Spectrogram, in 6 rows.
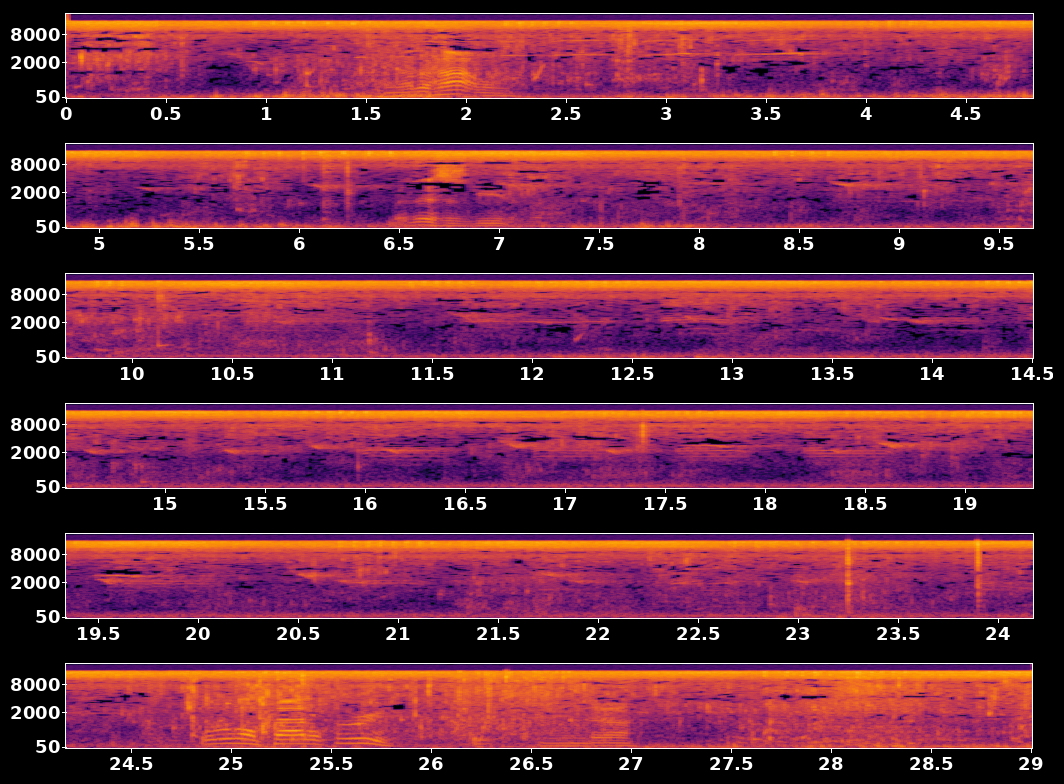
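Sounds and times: bird calling: 1.6 - 4.1.

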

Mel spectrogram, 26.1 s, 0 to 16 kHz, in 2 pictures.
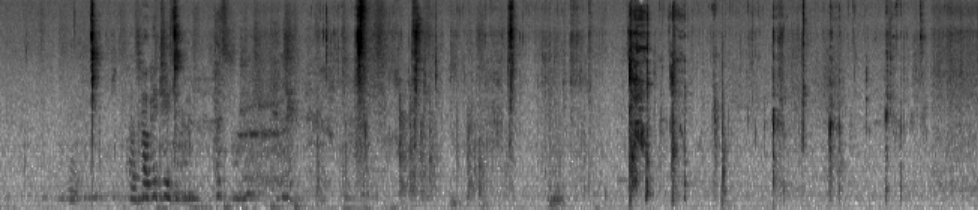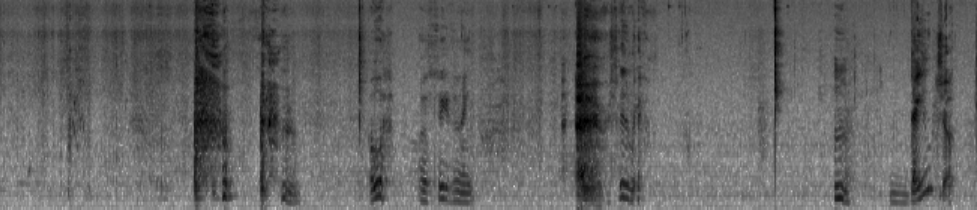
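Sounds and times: woman coughing: 8.4 - 9.2, 15.6 - 17.0, 20.6 - 21.2
wet mouth and eating clicks: 23.3 - 23.7.

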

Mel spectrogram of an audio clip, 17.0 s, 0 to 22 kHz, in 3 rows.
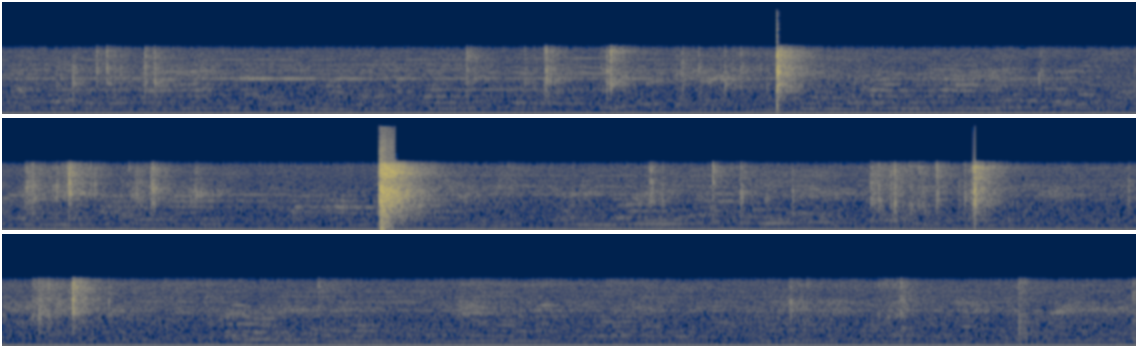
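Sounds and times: plastic pistol clicks: 2.7 - 4.1, 7.6 - 7.9, 10.0 - 10.7
sharp loud snap: 7.6 - 7.9.

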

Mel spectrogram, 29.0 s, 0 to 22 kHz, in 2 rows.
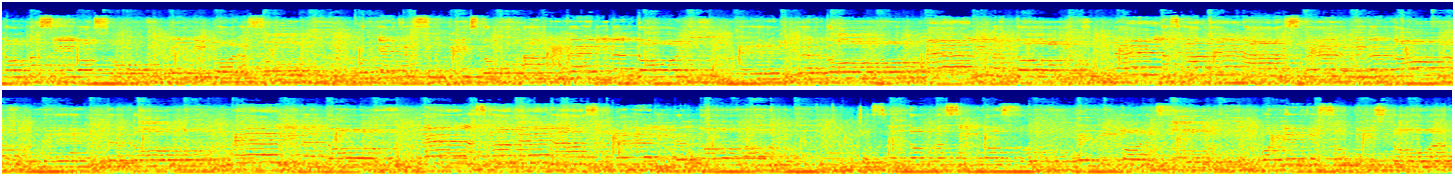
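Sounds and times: band playing praise song: 0.0 - 29.0
person singing: 0.0 - 29.0
steady pulsing bass: 0.0 - 29.0.

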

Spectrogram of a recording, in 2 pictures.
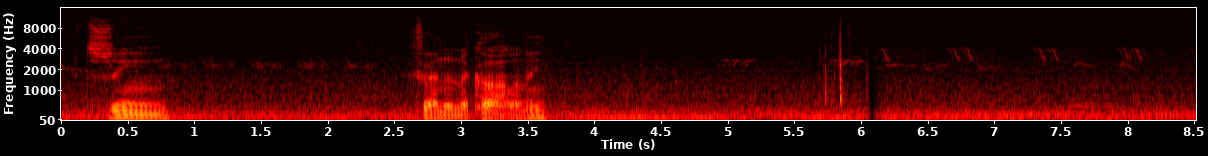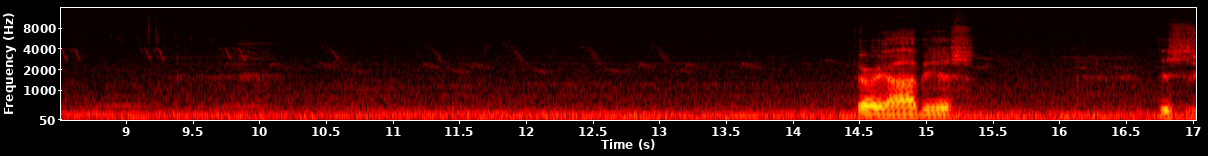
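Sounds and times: bird chirping: 0.0 - 17.0
sharp click: 5.7 - 6.1.

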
